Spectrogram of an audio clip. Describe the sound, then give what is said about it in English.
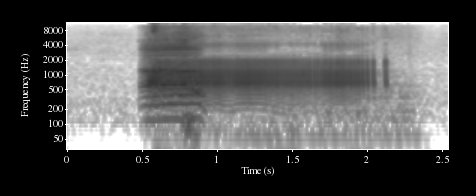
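A single loud frog croak, a long raspy, buzzing call that starts abruptly and rattles on for almost two seconds before fading out, with no voices over it. “Is that audio? That's the frog, yeah.”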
